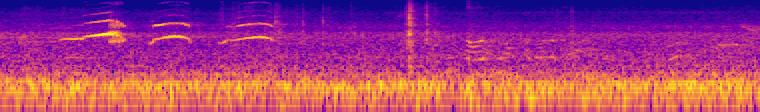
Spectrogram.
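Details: Newborn monkey, stolen by another mother, crying loudly: four arched, whistled wails rising then falling, each about half a second, packed into the first two seconds. Softer short cries follow over a constant low rumble like traffic.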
